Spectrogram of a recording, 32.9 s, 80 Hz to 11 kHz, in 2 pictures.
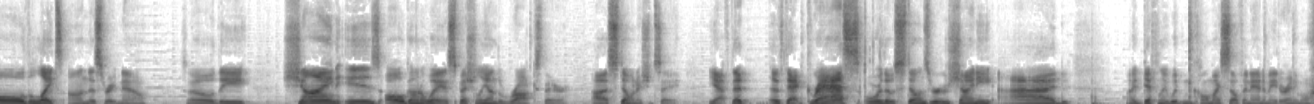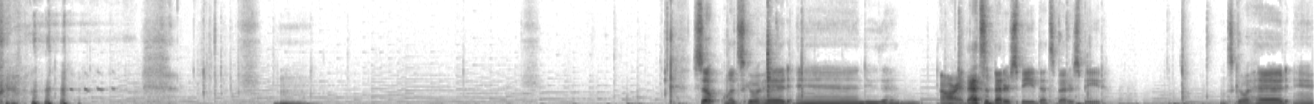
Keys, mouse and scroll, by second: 6.1-6.7 scroll down 4, 11.5-12.5 scroll up 3, 12.5-14.8 scroll up 2, 14.8 click, 26.0 click, 26.3 space, 28.5 space, 29.6 click, 29.8 space, 31.5 space, 32.1-32.8 scroll down 4.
